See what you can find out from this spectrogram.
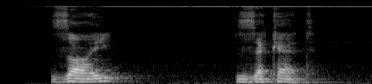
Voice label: Zay, modern standard arabic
